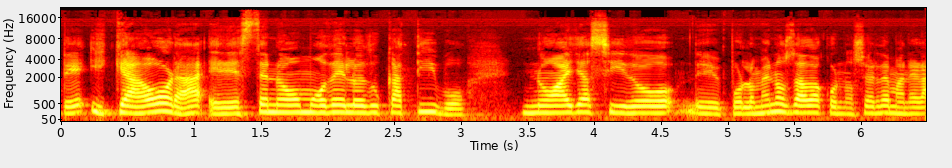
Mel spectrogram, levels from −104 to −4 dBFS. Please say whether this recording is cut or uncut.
uncut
